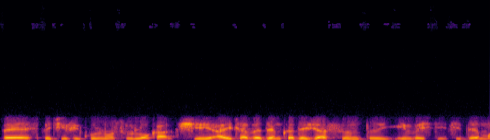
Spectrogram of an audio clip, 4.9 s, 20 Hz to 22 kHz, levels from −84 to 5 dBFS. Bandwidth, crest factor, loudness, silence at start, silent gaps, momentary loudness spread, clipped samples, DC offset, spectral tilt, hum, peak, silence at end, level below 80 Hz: 3.9 kHz; 16 dB; -18 LUFS; 0.05 s; none; 9 LU; under 0.1%; under 0.1%; -6.5 dB/octave; none; -2 dBFS; 0 s; -72 dBFS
